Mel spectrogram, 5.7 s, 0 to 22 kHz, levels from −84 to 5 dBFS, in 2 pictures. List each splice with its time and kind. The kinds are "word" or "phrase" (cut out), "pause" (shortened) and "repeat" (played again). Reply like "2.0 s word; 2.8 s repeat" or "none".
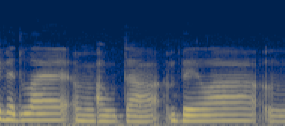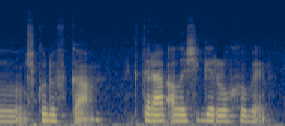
0.9 s word; 3.1 s word; 4.5 s word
